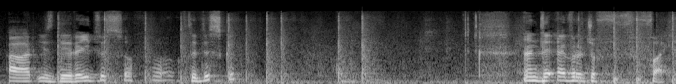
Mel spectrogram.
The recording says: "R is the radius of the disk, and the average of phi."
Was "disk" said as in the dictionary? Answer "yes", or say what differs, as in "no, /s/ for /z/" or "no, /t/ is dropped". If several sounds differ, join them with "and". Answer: yes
